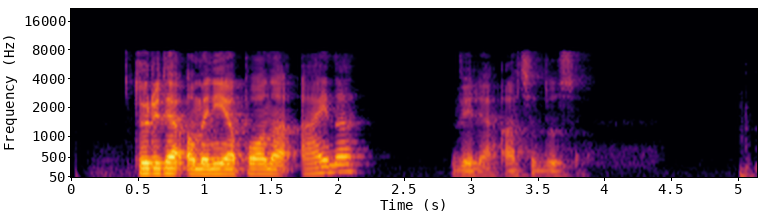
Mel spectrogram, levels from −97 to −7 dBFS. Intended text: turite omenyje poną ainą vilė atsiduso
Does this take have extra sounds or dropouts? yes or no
no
